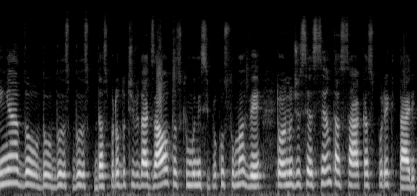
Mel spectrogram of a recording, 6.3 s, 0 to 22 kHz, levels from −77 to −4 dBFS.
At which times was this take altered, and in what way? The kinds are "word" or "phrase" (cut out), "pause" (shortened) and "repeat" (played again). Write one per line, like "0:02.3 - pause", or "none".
0:01.1 - repeat
0:02.3 - word
0:04.1 - word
